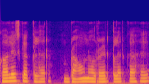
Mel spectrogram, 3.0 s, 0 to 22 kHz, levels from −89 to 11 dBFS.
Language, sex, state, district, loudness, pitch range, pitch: Hindi, male, Uttar Pradesh, Lucknow, -14 LUFS, 135-150 Hz, 140 Hz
